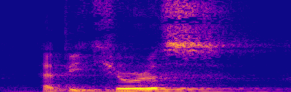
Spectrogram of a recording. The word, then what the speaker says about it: Epicurus: Then there's the what's called the trilemma of the Greek philosopher, and I'll probably get the name wrong again, Epicurus. Am I right? Epicurus? Yes. And his trilemma is summarized by the 18th century Scotsman David Hume this way.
